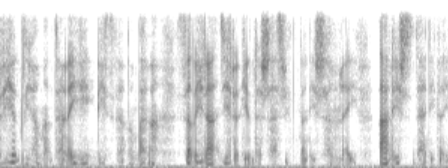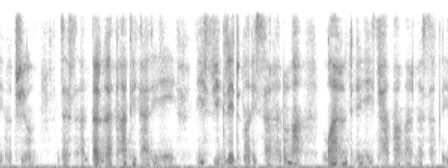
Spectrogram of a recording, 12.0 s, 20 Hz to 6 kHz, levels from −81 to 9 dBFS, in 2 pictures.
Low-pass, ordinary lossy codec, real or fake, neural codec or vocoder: 5.4 kHz; none; fake; autoencoder, 22.05 kHz, a latent of 192 numbers a frame, VITS, trained on many speakers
